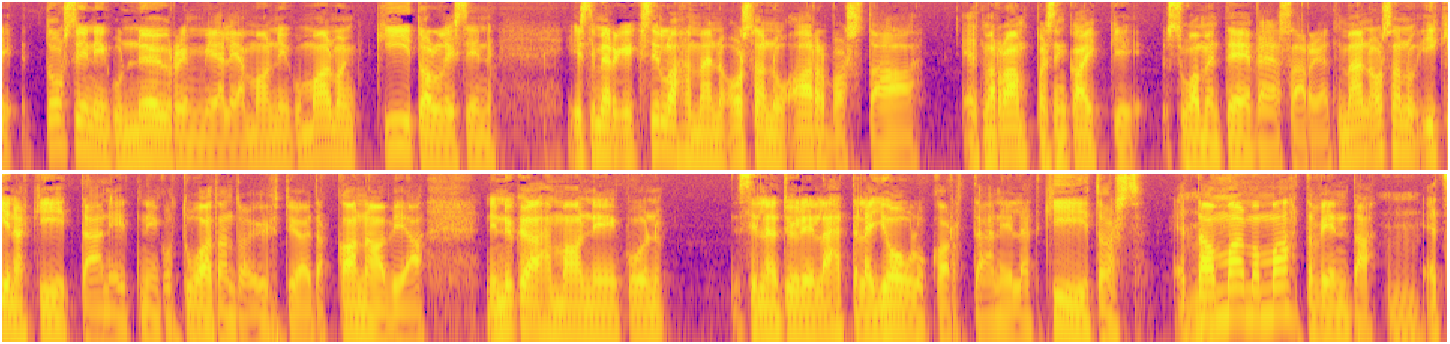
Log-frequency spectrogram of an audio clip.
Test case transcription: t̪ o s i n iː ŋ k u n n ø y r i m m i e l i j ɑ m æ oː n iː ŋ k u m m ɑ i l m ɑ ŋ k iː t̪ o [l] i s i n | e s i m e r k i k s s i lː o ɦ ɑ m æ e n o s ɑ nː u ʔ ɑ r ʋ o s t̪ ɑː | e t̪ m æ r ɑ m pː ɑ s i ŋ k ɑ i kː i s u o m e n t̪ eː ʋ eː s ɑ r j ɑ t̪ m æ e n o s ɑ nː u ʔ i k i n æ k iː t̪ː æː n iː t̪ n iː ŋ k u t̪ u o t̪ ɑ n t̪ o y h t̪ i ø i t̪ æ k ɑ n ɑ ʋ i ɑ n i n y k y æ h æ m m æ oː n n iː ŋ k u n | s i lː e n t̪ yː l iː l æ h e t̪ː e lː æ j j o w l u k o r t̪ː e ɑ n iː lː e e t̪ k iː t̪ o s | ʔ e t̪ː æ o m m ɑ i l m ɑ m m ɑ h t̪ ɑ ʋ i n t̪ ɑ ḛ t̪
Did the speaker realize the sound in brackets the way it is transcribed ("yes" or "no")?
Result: no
